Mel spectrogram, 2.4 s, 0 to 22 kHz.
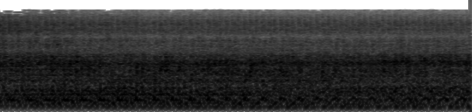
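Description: Kubota RTV900's three-cylinder diesel engine idling steadily.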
